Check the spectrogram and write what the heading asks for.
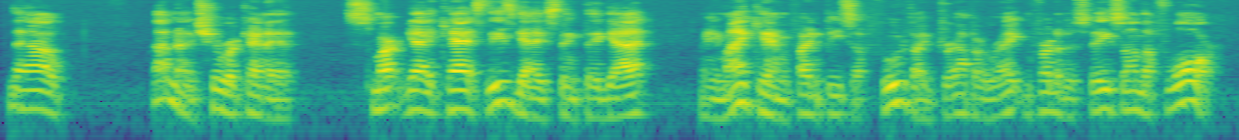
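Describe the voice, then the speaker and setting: A man reading satirical news with an animated, sarcastic, hammy delivery. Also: mid-range voice, fairly quick. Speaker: comedy news anchor.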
